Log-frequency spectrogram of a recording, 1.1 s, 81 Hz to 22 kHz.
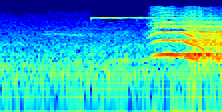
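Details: Beluga in captivity at Port of Nagoya Public Aquarium, 18 February 2024, playing after feeding; a thin high steady tone gives way to a loud harmonic burst with bending, arching sweeps.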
